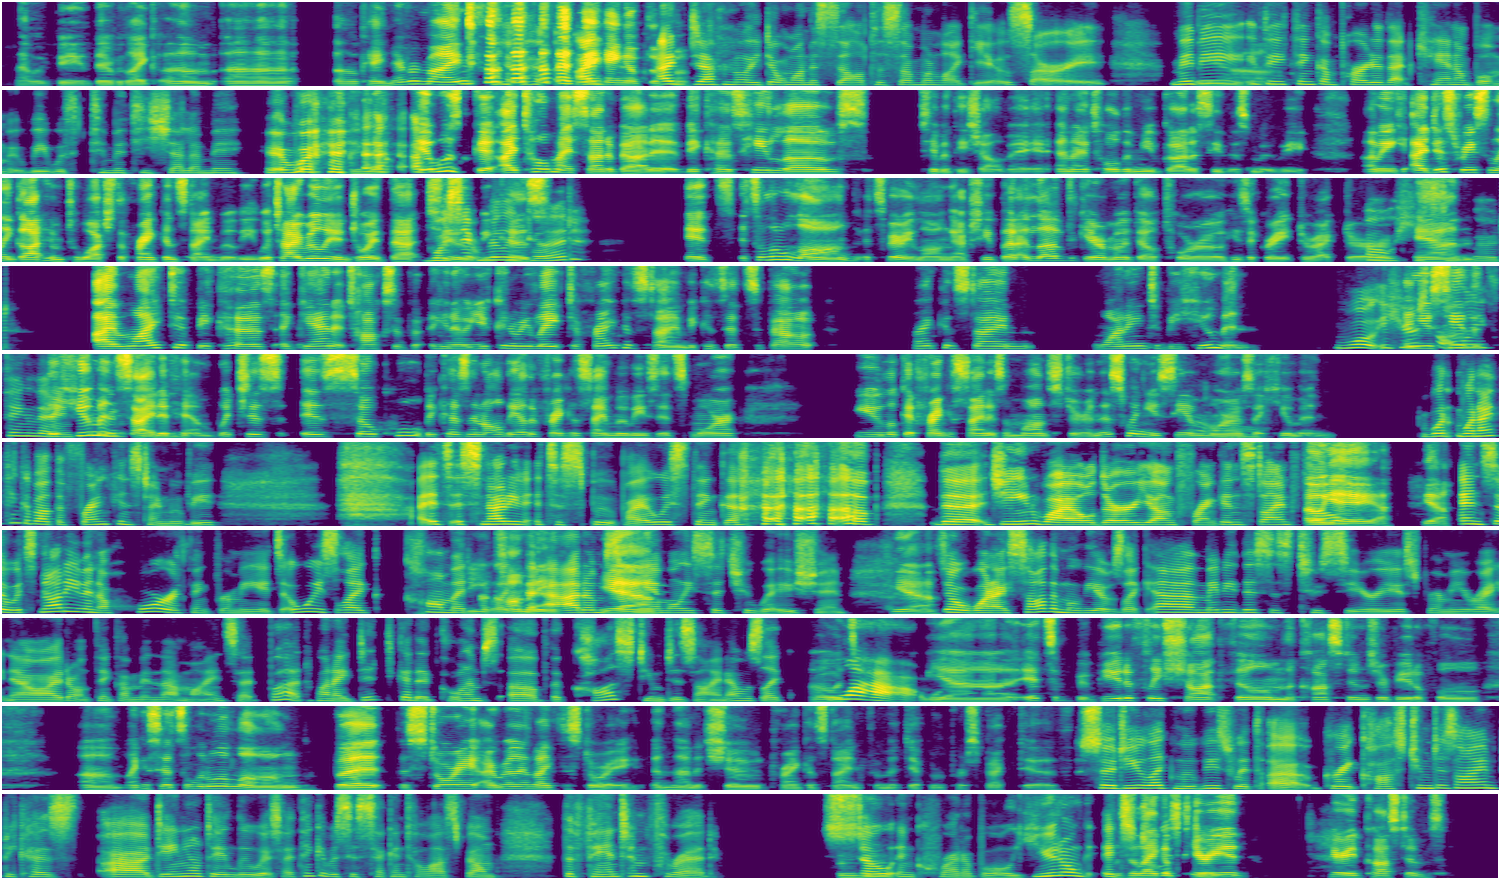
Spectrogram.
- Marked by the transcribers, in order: laugh; other background noise; tapping; put-on voice: "Timothée Chalamet"; laugh; sigh; laughing while speaking: "of"
- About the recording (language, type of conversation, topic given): English, unstructured, What movie marathon suits friends' night and how would each friend contribute?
